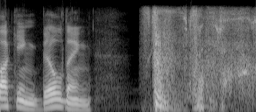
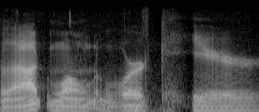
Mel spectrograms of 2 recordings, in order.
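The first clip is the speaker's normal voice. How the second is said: much deeper, very soft, hushed, slow, drawn-out voice; 9 semitones lower, 10 dB quieter than usual. Voicing a griffin character whose voice suddenly gets much deeper: much deeper voice. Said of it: "his voice gets, like, a really deeper, uh, like, a lot deeper".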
